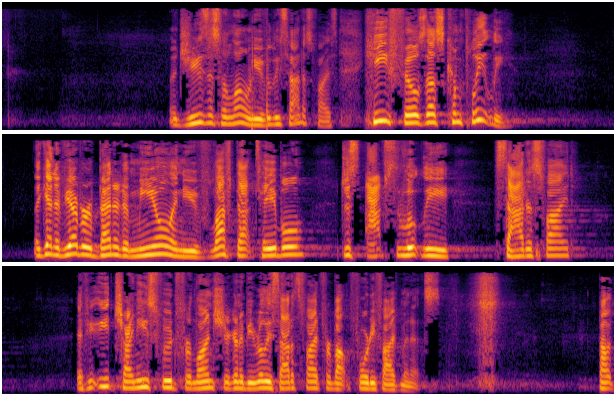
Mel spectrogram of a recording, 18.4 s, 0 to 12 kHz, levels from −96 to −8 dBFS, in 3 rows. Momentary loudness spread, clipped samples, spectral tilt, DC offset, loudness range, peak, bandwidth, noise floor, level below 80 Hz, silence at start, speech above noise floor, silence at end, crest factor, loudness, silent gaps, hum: 13 LU; under 0.1%; -4 dB/octave; under 0.1%; 5 LU; -2 dBFS; 10.5 kHz; -72 dBFS; -68 dBFS; 1.65 s; 51 dB; 0 s; 20 dB; -22 LUFS; none; none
